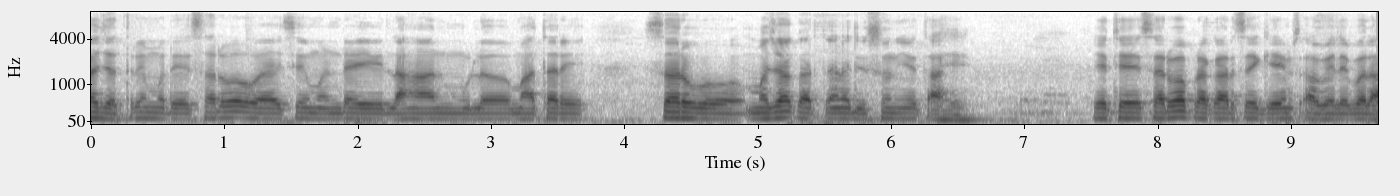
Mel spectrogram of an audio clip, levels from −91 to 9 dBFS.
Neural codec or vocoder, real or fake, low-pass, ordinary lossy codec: none; real; none; none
